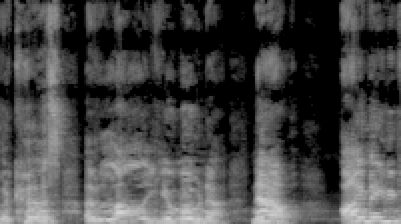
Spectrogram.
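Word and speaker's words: La Llorona: called the curse of lala yorona now i may be pronouncing this wrong um i am aware in mexican two elves makes like a yes sound so curse of la yarona i'm not very good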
